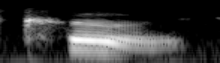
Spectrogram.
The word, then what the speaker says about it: Kuhn: There's two different ways you can pronounce it. My name is spelled K-U-H-N, and the Jewish pronunciation is Kuhn, like, you know, Thomas Kuhn and some of the other, you know, famous authors and stuff. The German pronunciation is Kuhn, K-U-H-N, with the umlaut on top of the U.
